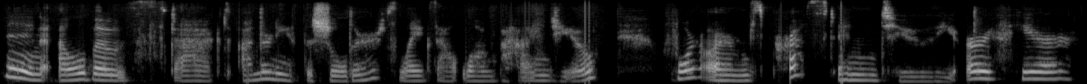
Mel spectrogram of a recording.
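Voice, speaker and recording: A woman teaching a yin yoga class, hoarse and froggy from an allergy attack, giving slow, soothing cues. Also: medium pitch, warm tone, lo-fi sound, slight background noise. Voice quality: gravelly, froggy voice. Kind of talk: guided yoga instruction.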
